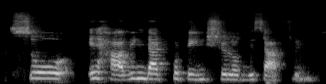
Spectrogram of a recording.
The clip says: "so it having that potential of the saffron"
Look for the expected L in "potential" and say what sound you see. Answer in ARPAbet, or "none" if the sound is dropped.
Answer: L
